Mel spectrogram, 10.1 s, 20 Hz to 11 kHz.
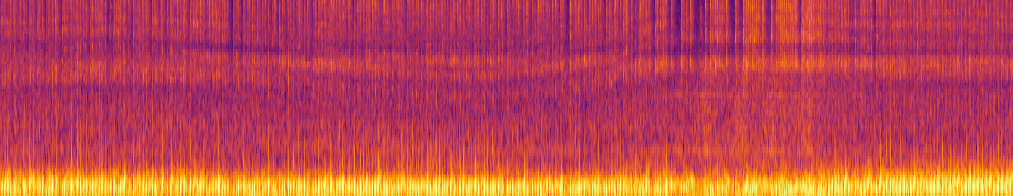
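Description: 2018 5.0 L Coyote V8 with a 3.8 L Whipple supercharger, in a first-gen Ford Lightning, idling steadily through long-tube headers and a side-exit muffled exhaust. It is not yet tuned and is pouring a lot of fuel, running rich.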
